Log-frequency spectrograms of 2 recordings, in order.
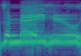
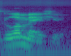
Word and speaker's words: LeMahieu: Oh, there goes DeMayu. He's out for the beginning of the season. Oh, I love DeMayu. DeMayu is amazing, but It's LeMahieu. yeah, I know. I always say it wrong too.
